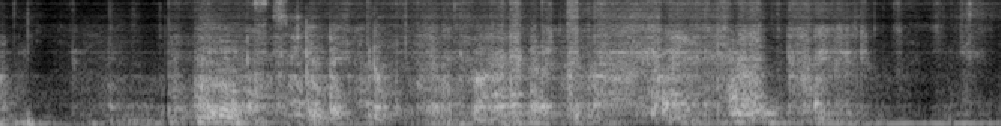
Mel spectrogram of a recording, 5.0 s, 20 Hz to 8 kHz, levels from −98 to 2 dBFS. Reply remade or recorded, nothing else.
remade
